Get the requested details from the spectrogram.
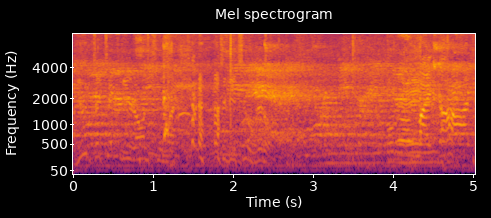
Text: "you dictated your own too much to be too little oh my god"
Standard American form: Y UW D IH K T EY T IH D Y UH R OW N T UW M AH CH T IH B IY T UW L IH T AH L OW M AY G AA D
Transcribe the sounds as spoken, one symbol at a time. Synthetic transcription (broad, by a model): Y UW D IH T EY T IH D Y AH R OW N T UW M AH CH T IH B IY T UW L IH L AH OW M AY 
